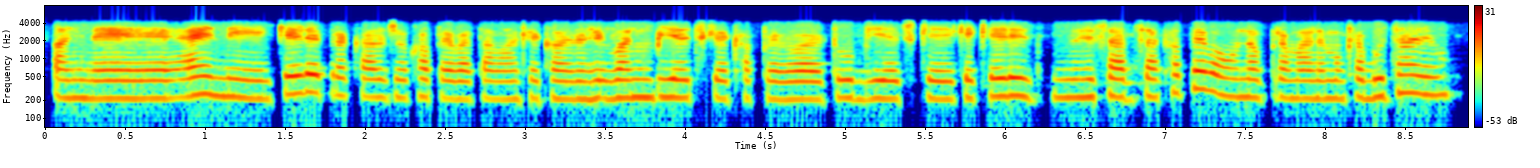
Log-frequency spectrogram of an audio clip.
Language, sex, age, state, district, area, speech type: Sindhi, female, 18-30, Gujarat, Junagadh, urban, conversation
